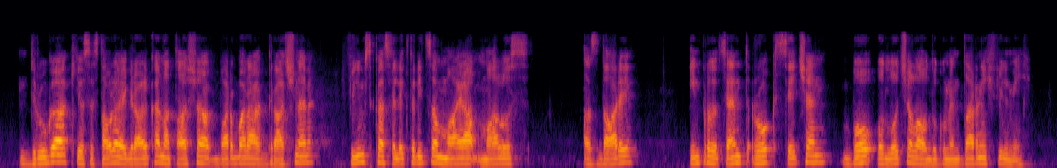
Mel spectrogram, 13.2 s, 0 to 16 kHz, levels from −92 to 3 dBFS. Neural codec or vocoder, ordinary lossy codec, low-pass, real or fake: codec, 16 kHz, 4 kbps, FreqCodec, smaller model; none; 7.2 kHz; fake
